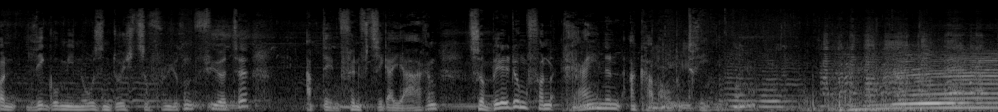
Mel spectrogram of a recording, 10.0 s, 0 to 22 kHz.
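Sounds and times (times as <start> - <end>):
flies buzzing: 0.0 - 5.1, 5.7 - 9.9
speech: 0.0 - 9.9
cow mooing: 7.2 - 9.9.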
